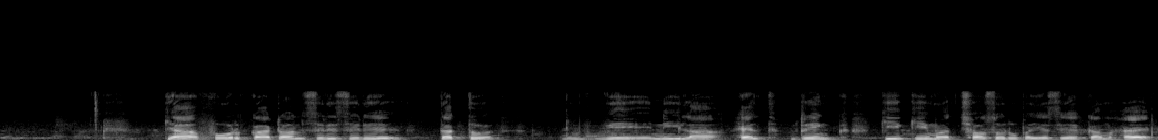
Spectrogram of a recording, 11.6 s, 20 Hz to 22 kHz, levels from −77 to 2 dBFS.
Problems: none marked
